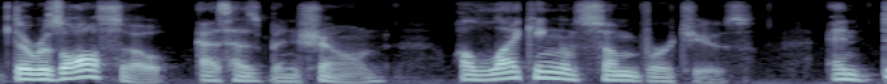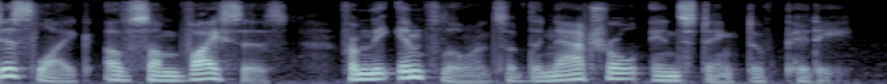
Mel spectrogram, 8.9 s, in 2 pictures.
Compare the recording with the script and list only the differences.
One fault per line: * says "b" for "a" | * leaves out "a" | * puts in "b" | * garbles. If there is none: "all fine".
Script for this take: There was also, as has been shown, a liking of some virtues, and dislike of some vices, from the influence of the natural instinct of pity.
all fine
